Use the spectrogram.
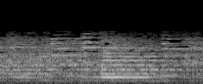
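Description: The church bells of St. Peter's ring continuously, their overlapping tones blending into a dense, resonant wash with a fresh strike swelling in midway. No voices are heard.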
